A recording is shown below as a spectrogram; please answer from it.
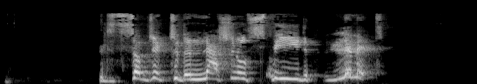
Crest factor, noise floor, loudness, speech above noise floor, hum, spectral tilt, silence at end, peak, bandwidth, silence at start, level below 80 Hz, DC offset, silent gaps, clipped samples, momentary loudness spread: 16 dB; -73 dBFS; -14 LUFS; 58 dB; none; -2 dB/octave; 0.95 s; 0 dBFS; 11.5 kHz; 1 s; -64 dBFS; under 0.1%; none; under 0.1%; 10 LU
